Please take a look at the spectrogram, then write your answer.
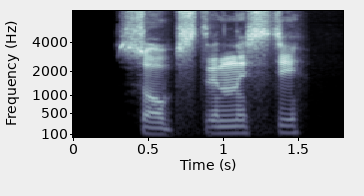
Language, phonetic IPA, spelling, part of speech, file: Russian, [ˈsopstvʲɪn(ː)əsʲtʲɪ], собственности, noun, Ru-собственности.ogg
- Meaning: inflection of со́бственность (sóbstvennostʹ): 1. genitive/dative/prepositional singular 2. nominative/accusative plural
